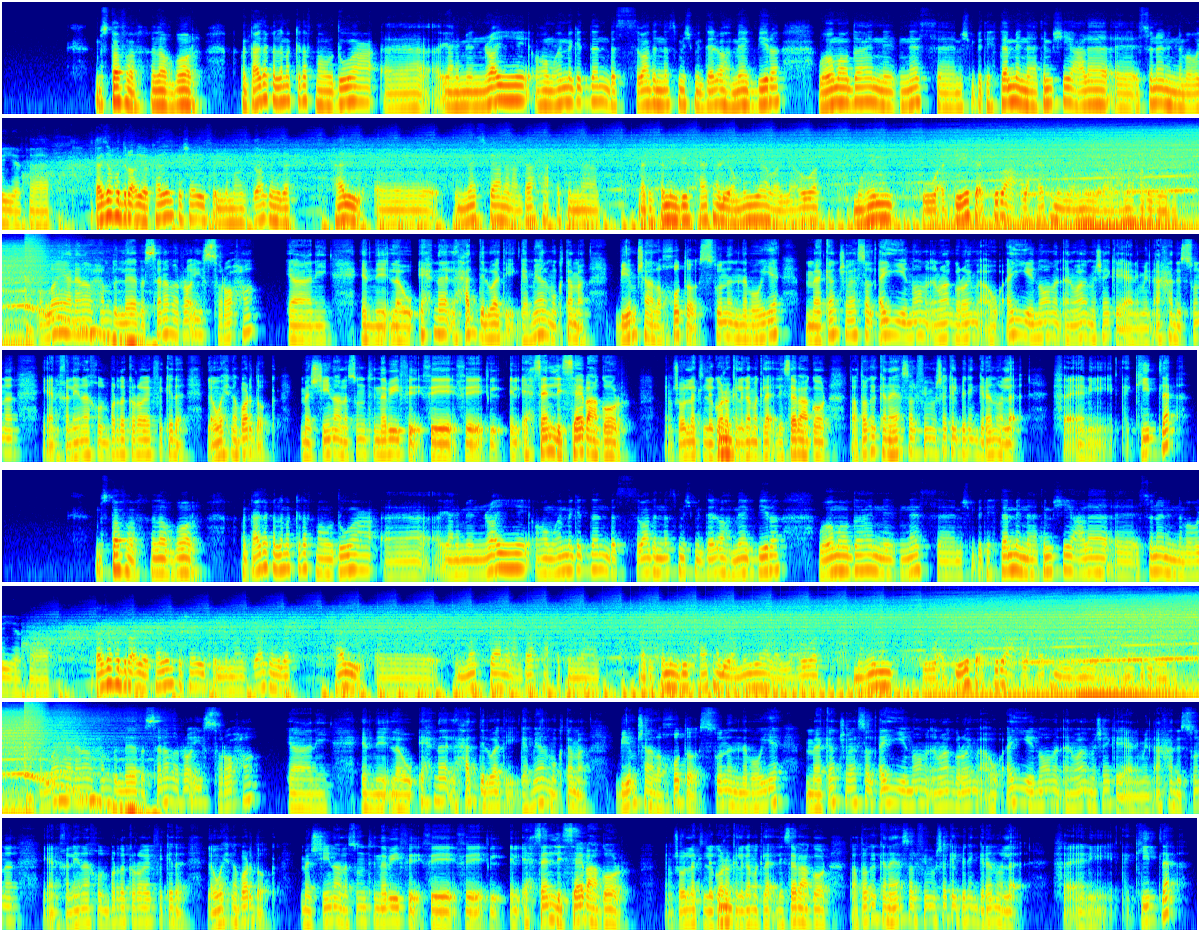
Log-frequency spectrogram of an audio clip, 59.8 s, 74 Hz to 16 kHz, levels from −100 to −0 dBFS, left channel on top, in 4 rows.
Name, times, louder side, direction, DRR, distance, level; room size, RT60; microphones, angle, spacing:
voice 1, 1.2-15.6 15.8-22.5 22.9-29.7 53.8-54.0, left 5 dB, 55° left, 0.4 m, -29 dB
sound 1, 15.2-32.1, right 1 dB, 80° right, 4.5 m, -33 dB
voice 2, 30.3-33.1 33.5-39.6 40.0-48.2 48.6-52.6 53.2-57.6 58.0-58.7 59.1-59.5, left 4 dB, 80° left, 0.8 m, -32 dB
11.5 x 10.5 x 2.4 m
head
